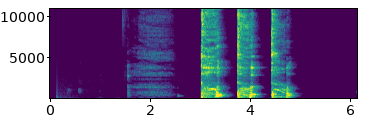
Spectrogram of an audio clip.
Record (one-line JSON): {"three_cough_length": "6.1 s", "three_cough_amplitude": 32768, "three_cough_signal_mean_std_ratio": 0.37, "survey_phase": "beta (2021-08-13 to 2022-03-07)", "age": "45-64", "gender": "Female", "wearing_mask": "No", "symptom_cough_any": true, "symptom_new_continuous_cough": true, "symptom_runny_or_blocked_nose": true, "symptom_sore_throat": true, "symptom_fatigue": true, "symptom_headache": true, "smoker_status": "Ex-smoker", "respiratory_condition_asthma": false, "respiratory_condition_other": false, "recruitment_source": "Test and Trace", "submission_delay": "1 day", "covid_test_result": "Positive", "covid_test_method": "LFT"}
